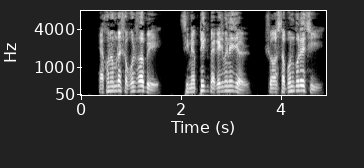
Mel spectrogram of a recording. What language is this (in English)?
Bangla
